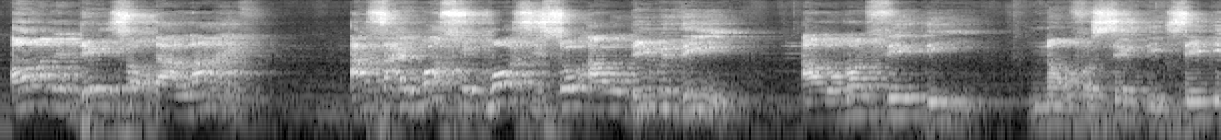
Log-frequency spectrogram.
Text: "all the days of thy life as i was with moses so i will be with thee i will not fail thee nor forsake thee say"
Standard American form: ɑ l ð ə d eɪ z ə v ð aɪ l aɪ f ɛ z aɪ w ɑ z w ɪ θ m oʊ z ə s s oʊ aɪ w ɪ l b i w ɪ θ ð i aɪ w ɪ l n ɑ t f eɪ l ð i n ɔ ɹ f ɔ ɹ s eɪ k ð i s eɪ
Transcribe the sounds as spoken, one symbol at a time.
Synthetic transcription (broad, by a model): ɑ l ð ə d eɪ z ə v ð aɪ l aɪ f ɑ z aɪ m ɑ s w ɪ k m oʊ s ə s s oʊ aɪ w ɪ l b i w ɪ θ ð i aɪ w ɪ l n ɑ t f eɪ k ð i n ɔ f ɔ s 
